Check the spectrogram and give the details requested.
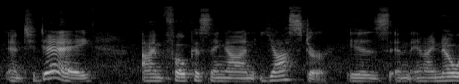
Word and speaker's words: Eostre: today i'm focusing on yaster is and and i know if you're looking at the name in the description you think that looks a lot like easter it's actually pronounced pronounced yester um she was an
